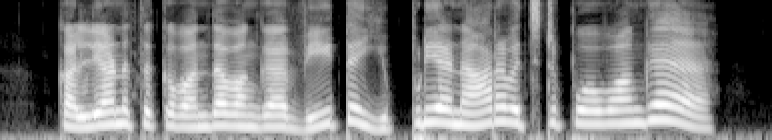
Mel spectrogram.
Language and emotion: Tamil, disgusted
